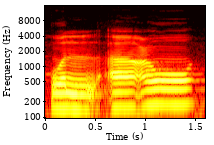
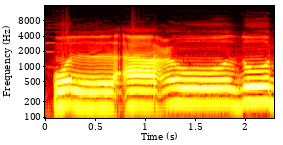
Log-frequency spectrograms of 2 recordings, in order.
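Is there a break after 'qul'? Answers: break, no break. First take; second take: break; no break. First: The sound stops abruptly with a break after qul. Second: The l flows smoothly into the next word. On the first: The speaker calls it wrong. "tidak boleh langsung qul a'u qul a'u, tidak boleh jeda di situ" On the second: The speaker calls it right. "dia harus mengalir ya"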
